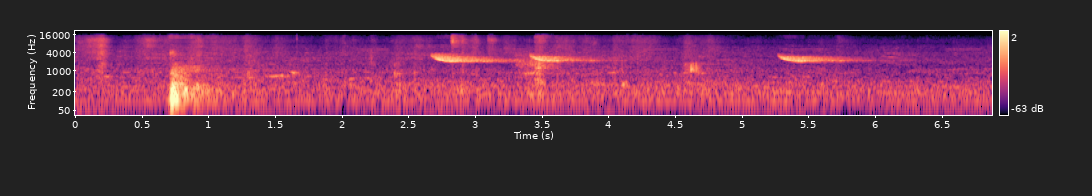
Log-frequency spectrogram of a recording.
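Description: A bird calling three times, each a short call that slides down in pitch and levels off, two in quick succession near the middle and one more a little later. About a second in there is a single low thump.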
